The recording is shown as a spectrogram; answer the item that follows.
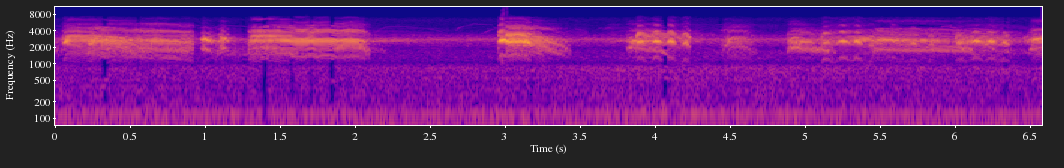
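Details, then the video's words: Northern royal albatross on 24 January 2022 uttering loud, sustained hoarse braying in long harsh phrases, broken by short pauses and a sharp louder note near the middle. "Northern royal albatross"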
